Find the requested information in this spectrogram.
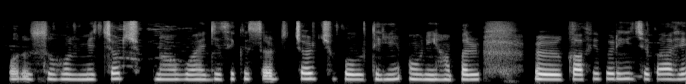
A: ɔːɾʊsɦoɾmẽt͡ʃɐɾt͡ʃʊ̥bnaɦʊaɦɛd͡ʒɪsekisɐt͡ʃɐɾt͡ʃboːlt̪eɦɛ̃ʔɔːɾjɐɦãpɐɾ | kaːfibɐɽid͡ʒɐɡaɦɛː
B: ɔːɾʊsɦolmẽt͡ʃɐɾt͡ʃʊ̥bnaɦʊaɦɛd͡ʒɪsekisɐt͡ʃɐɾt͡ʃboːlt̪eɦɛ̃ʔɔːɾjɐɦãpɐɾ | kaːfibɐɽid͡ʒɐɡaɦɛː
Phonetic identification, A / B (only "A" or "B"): B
